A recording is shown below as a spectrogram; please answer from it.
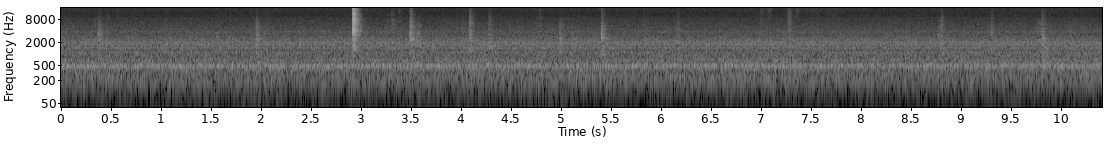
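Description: A few scattered small clicks, one sharper click about three seconds in, from the plastic battery case being pried apart with flat-head screwdrivers, over a faint steady hum.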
